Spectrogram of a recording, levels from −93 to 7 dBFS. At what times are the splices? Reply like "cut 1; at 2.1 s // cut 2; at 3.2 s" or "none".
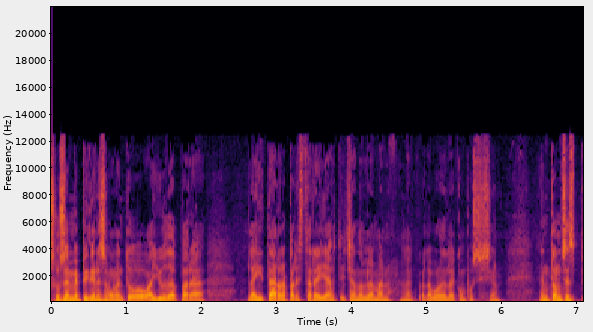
none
